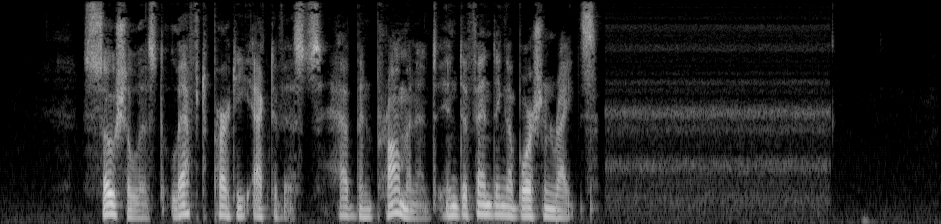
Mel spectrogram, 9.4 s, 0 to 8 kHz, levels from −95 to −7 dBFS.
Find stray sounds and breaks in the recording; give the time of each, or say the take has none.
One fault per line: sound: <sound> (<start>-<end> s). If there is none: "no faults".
no faults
